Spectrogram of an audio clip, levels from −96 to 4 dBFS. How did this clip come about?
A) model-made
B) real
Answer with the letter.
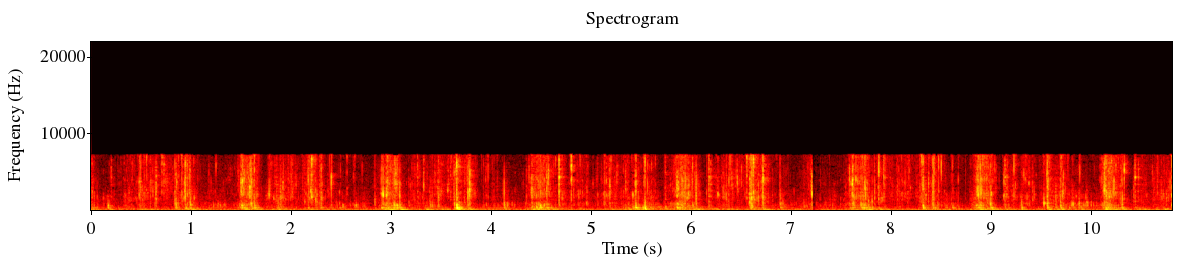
B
